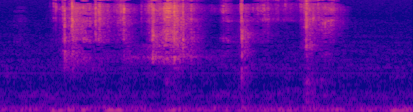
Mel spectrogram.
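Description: Faint handling sounds of a small plastic fragrance mist bottle and paper packaging: short soft rustles and a few light clicks.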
